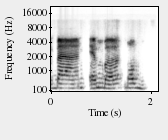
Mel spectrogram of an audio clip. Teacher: Vocal cords are vibrating when you produce B sound, and that's why it's called voiced. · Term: voiced bilabial stop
